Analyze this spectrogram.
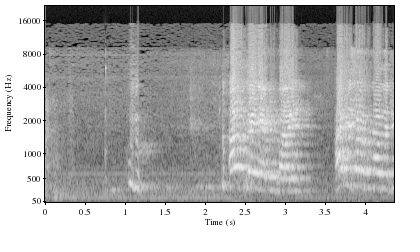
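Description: An elderly woman sobs and wails loudly.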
